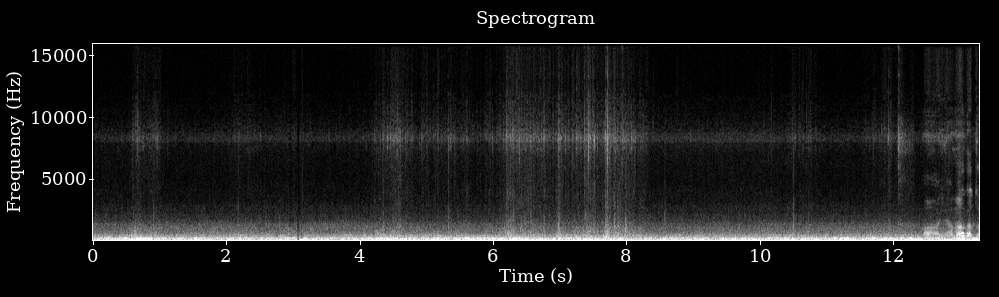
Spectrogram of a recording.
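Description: Tyres roll and rumble on a paved road.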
